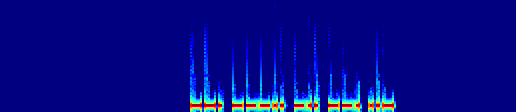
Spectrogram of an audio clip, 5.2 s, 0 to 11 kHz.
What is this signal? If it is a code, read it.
Morse code, heard as a keyed tone, about 36 wpm, 700 Hz. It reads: G8DGU
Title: DXCC-100 Call Signs - 5 Characters - Repeated 3x - 35wpm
